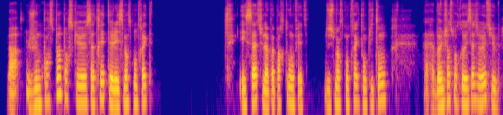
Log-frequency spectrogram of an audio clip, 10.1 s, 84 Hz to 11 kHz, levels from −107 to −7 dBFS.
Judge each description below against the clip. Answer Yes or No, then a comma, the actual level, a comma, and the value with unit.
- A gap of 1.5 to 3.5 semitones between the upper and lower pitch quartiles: Yes, narrow, 2.5 semitones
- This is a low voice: No, medium, 145 Hz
